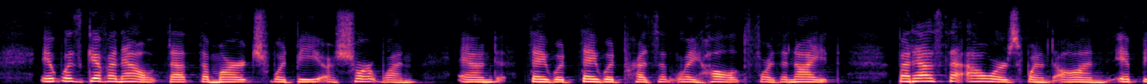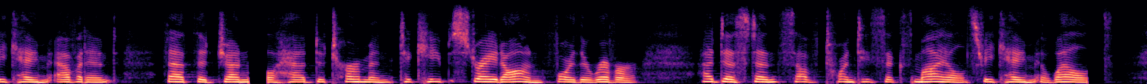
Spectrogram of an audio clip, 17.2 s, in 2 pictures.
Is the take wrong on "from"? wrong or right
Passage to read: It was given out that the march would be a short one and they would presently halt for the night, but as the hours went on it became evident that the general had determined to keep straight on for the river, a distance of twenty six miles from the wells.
wrong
